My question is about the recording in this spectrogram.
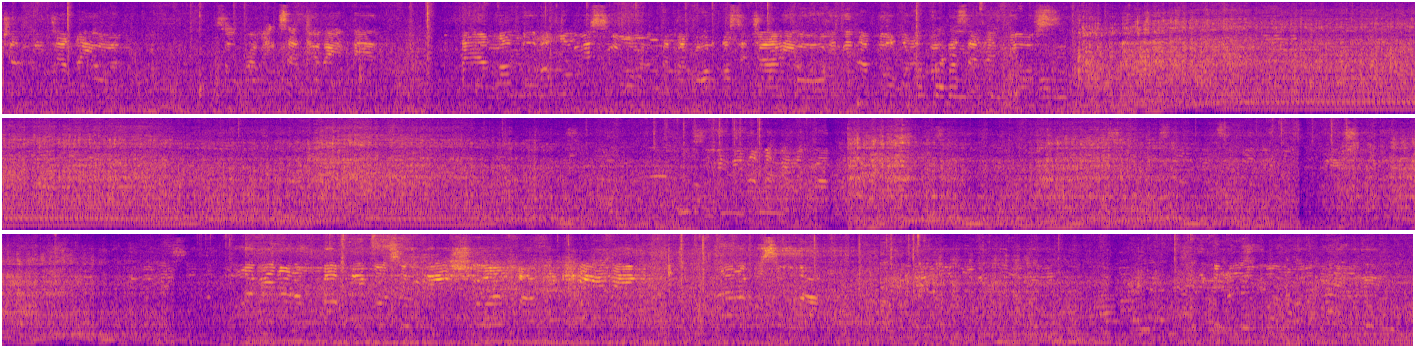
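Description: Outrigger boat's engine running, its speed rising and falling several times through the middle stretch as the boat gets under way, with people talking over it.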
